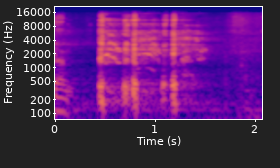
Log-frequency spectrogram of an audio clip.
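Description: A man coughing, about three quick coughs in a row, starting about half a second in.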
